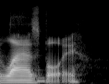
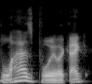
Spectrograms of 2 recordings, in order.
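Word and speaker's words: La-Z-Boy: Well, those are Laz Boy. People pronounce it wrong a lot, so I gotcha. – Get it. I'm sure I've told this story on the podcast, but when we got our Lazy Boy couches, there was a 3-seater, and then there was 2 with a divider, something mm-hmm. where you could put plates or whatever, some drawers. And as it was being brought in by the people, I was like, it's pronounced Laz Boy.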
